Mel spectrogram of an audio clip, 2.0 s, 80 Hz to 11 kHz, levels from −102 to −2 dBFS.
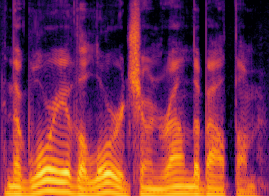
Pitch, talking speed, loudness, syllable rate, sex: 115 Hz, 295 wpm, -14 LUFS, 6.6 syllables/s, male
